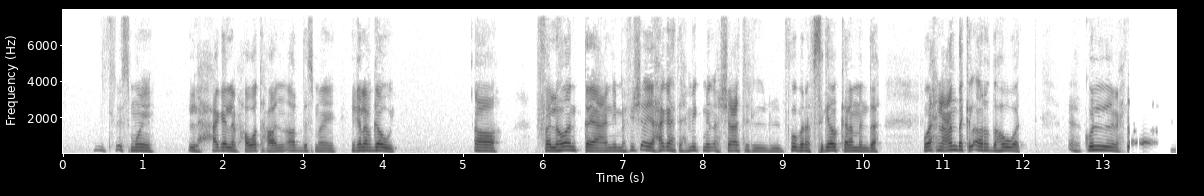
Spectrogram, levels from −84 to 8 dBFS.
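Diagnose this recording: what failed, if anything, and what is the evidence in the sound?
Other side's voice leaking through, 13.29 to 13.43 s and again from 13.62 s to the end: a second voice appears, first nearly as loud as the speech, then much fainter. This is likely residual loudspeaker echo that the call's echo canceller failed to subtract from the microphone signal.

Speech suppressed in double talk, 13.35 to 13.66 s: the talker's speech drops sharply, by roughly 30 dB at its deepest, over about a third of a second while the leaked voice overlaps it. The likely cause is the echo suppressor in the call processing treating both voices as echo and attenuating them together.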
